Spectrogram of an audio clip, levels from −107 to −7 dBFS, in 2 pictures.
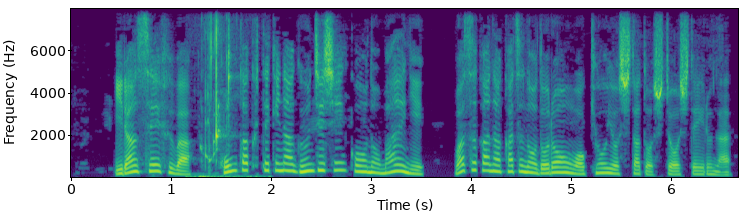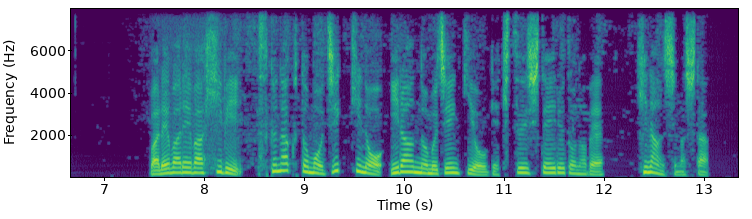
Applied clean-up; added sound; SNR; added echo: classical method spectral subtraction.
